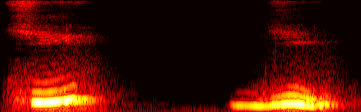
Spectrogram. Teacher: Palatal ocorre no palato, ok? No caso, no palato duro, nós temos como palatal ki, gi.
